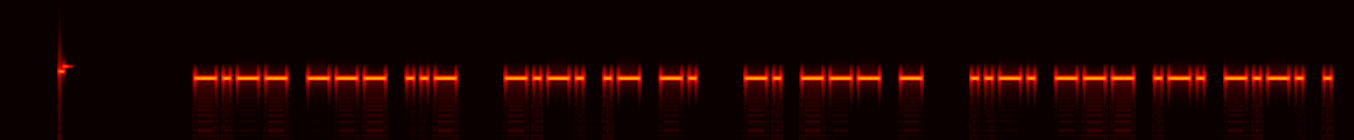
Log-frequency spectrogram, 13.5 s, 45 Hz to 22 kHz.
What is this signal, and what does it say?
Morse code, heard as a keyed tone, about 17 wpm, 700 Hz. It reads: YOU CAN NOT FORCE
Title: Sentences from Top 1000 Words - Review Part 3 - 17wpm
